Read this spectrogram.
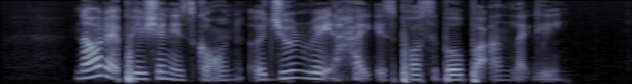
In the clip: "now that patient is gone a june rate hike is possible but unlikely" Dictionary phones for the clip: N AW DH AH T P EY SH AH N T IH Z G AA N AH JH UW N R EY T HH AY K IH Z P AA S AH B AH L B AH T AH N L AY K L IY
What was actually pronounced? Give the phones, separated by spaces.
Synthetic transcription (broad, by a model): N AW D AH T P EY SH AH N IH S G AA N AH JH UW N R EY T HH AY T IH S P AA S AH B AH L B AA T AH N L AY K L IY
